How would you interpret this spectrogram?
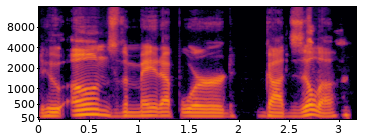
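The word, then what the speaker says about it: Gahdzilla: that on bandcamp okay godzilla is spelled g-a-h-d z-i-l-l-a still still says phonetically godzilla motor company but the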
